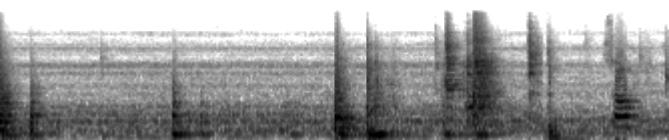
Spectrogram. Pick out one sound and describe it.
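A metal pot clanks as it is handled.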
